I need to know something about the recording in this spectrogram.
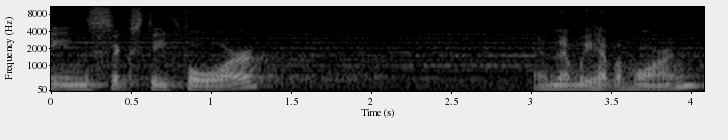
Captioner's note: horns beeping; horns beeping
